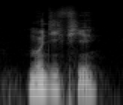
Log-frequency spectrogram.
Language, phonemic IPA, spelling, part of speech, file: French, /mɔ.di.fje/, modifier, verb, Fr-modifier.ogg
- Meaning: to change, modify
